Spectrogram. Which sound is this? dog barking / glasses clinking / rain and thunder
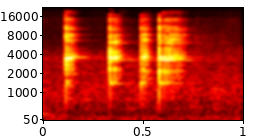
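glasses clinking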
